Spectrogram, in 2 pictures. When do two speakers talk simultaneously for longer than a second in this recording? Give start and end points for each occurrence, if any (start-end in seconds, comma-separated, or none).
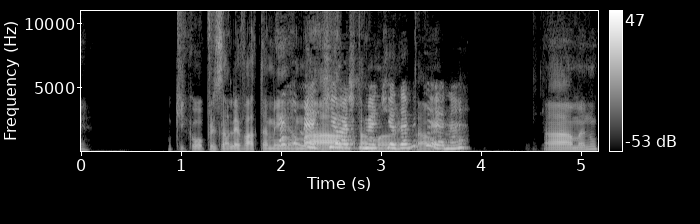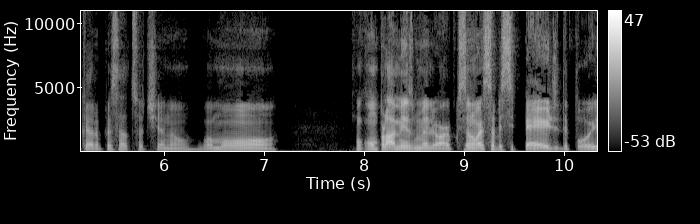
2.0-3.6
